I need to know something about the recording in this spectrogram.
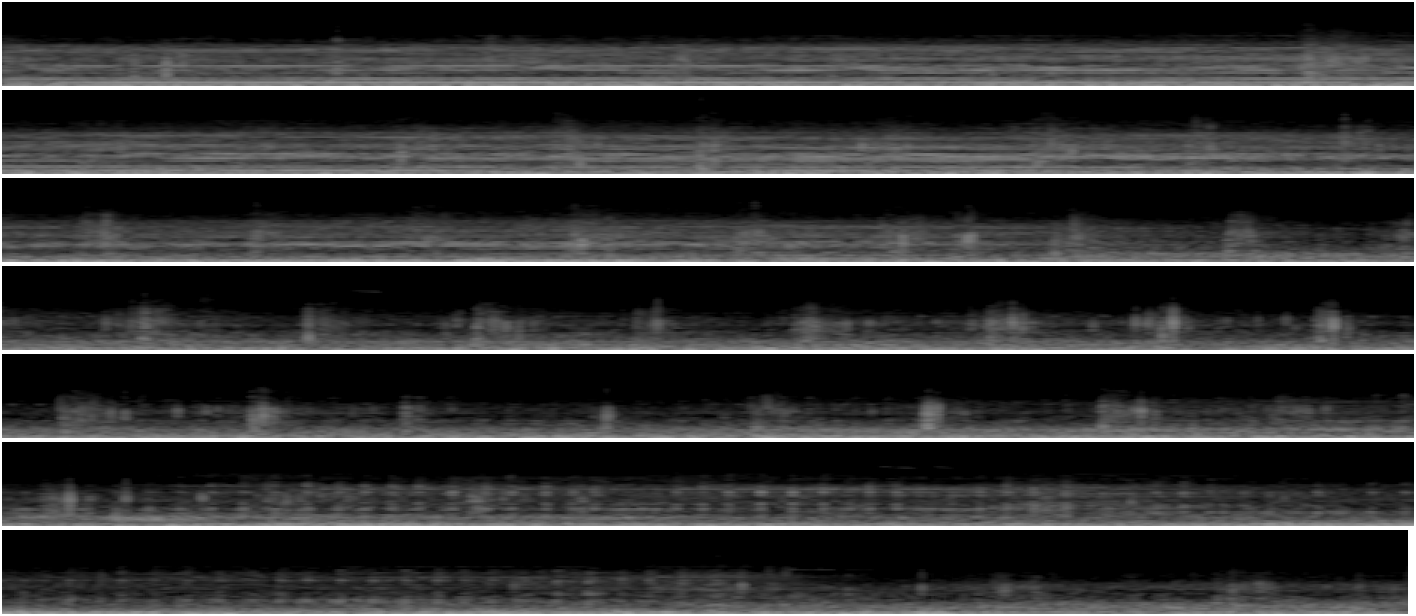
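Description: Footsteps crunching along a gravel path, irregular, about one or two steps a second, over a steady outdoor hiss. For the first dozen seconds a steady droning tone with several pitches sounds over them, dipping in pitch and fading out.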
